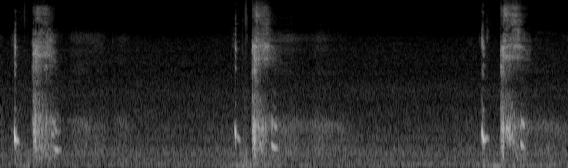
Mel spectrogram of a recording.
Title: くしゃみ sneeze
